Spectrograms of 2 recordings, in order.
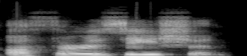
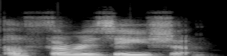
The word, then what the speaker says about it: authorization: Pronunciation wise, authorization, it starts with O, short O sound, and then th which uses a voiceless th sound and awa sound at the end. And then reay ray which has a dip thong sound a and then another dip thong sound for the fourth syllable fourth syllable z authoriz z a also the dip thong sound and then t i o n. So this is authorization again authorization.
